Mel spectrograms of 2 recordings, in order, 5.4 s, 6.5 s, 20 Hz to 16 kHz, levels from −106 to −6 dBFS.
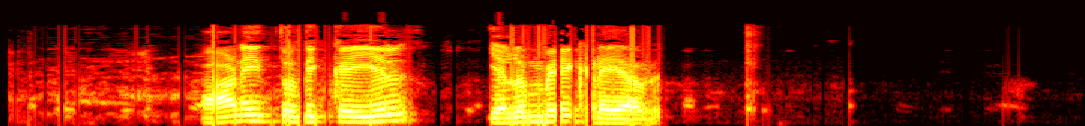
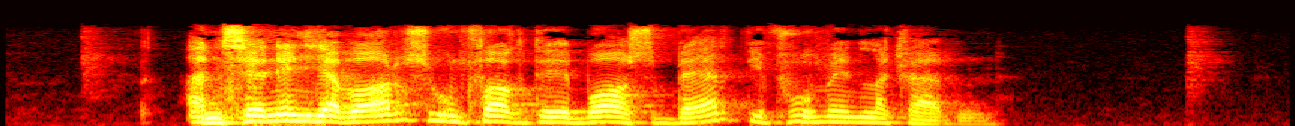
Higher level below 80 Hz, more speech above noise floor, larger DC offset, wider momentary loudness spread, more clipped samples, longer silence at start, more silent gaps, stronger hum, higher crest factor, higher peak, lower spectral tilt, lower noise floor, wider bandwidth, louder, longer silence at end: first, -48 dBFS vs -54 dBFS; second, 50 dB vs 62 dB; neither; second, 10 LU vs 14 LU; neither; about the same, 1 s vs 0.95 s; neither; neither; about the same, 16 dB vs 18 dB; about the same, 0 dBFS vs -2 dBFS; first, -6.5 dB/octave vs -4.5 dB/octave; second, -63 dBFS vs -79 dBFS; about the same, 7.8 kHz vs 8 kHz; first, -14 LUFS vs -17 LUFS; first, 2.1 s vs 1.55 s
